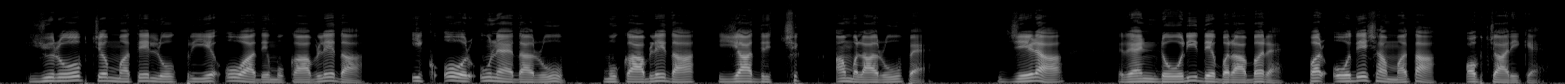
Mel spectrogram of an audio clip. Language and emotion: Dogri, neutral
